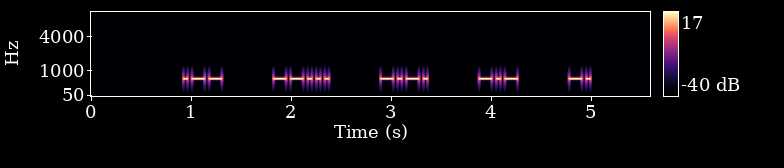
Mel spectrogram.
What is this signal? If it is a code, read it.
Morse code, heard as a keyed tone, about 28 wpm, spaced as for 13 wpm, 700 Hz. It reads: W7CKN
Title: USA Call Signs - 5 Characters - 4x Character Spacing - 28wpm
